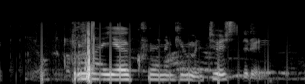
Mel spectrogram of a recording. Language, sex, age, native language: Icelandic, female, 12, Icelandic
